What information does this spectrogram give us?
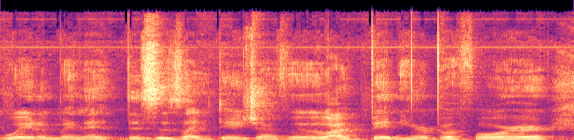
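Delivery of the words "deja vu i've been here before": ordinary talk, nothing marked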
